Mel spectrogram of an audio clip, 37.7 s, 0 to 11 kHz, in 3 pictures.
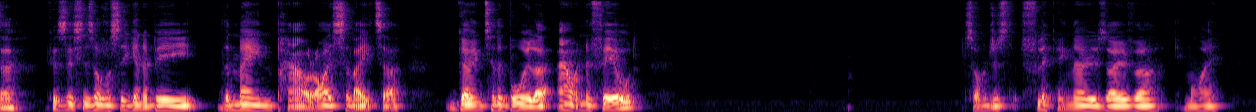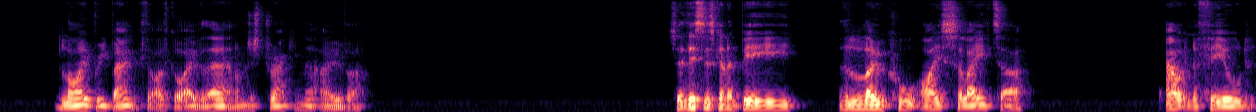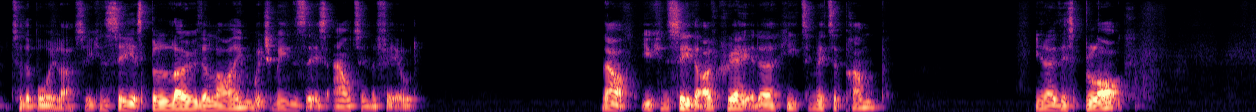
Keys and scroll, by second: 5.7 Escape, 11.7 ctrl+c, 11.9 ctrl+v, 17.9 typing, 18.3 Return, 27.8 ctrl+c, 27.8 ctrl+v, 28.8 Escape, 35.4 ctrl+c, 35.6 ctrl+v.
